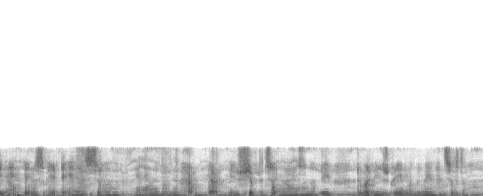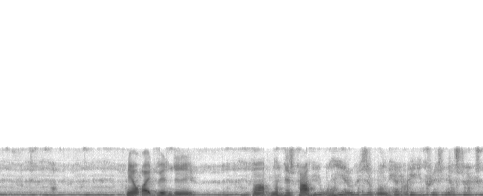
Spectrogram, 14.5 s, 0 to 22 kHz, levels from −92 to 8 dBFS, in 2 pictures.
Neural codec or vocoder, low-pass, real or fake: autoencoder, 22.05 kHz, a latent of 192 numbers a frame, VITS, trained on one speaker; 5.4 kHz; fake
